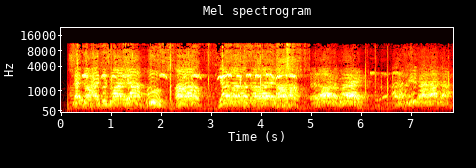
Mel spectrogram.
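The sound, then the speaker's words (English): Egyptian and Uruguayan football fans cheer and chant outside Ekaterinburg Stadium before a World Cup opening match, loud massed voices in rhythmic bursts separated by short pauses, with whistles and shouts mixed in. “Fans from both Egypt and Uruguay cheered and chanted ahead of their Friday opening match in Ekaterinburg Stadium.”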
